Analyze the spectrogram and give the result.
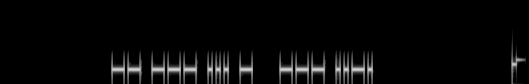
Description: Morse code, heard as a keyed tone, about 30 wpm, 700 Hz. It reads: MOST OF
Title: Sets of 2 Words 30wpm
